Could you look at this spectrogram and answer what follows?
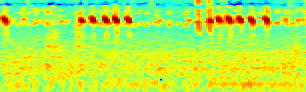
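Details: European greenfinch song, played as a lure to motivate other birds: two bursts of bright, evenly spaced chipping notes, five or six per burst, separated by a pause, over a faint background hiss.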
